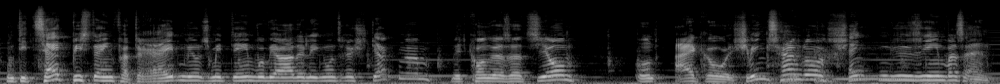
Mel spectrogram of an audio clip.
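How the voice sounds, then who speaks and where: An actor playing a chatty, pompous, fussy village count in a radio play, with an Austrian accent and hesitant repetitions. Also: male voice, a little high, expressive, moderate pace, faint music behind, lightly acted. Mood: affable, pompous. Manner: affable, pompous, repeats and hesitates.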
